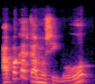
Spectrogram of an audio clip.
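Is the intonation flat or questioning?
questioning. It is said with a questioning intonation. The speaker calls it right. "Harus menanyakan"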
